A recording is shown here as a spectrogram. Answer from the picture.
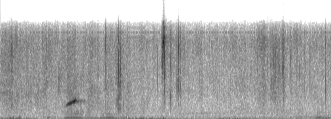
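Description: English Cocker Spaniel puppies at play: a short rising yelp about a second in, among scattered light clicks and scuffs of paws on cobblestones.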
